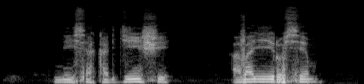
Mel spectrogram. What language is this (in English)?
Kinyarwanda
